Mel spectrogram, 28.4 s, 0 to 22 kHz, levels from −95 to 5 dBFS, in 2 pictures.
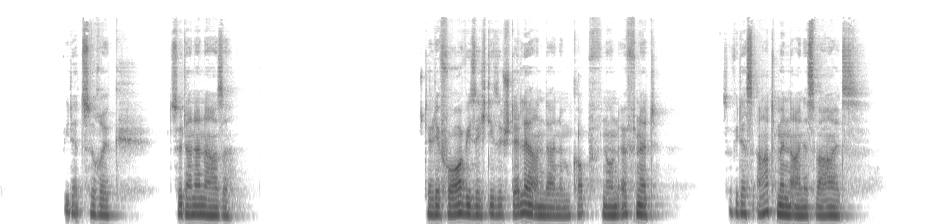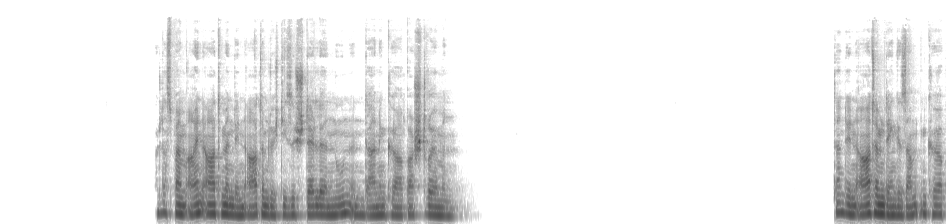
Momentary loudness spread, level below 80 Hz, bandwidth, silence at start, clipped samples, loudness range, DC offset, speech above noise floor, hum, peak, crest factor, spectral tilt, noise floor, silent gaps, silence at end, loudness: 13 LU; -70 dBFS; 16.5 kHz; 1 s; under 0.1%; 9 LU; under 0.1%; over 59 dB; none; -14 dBFS; 20 dB; -6 dB/octave; under -90 dBFS; 4.05-6.25 s, 10.62-10.79 s, 13.49-15.78 s, 15.85-16.51 s, 21.51-21.55 s, 21.65-24.32 s, 24.38-26.69 s; 0 s; -32 LUFS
